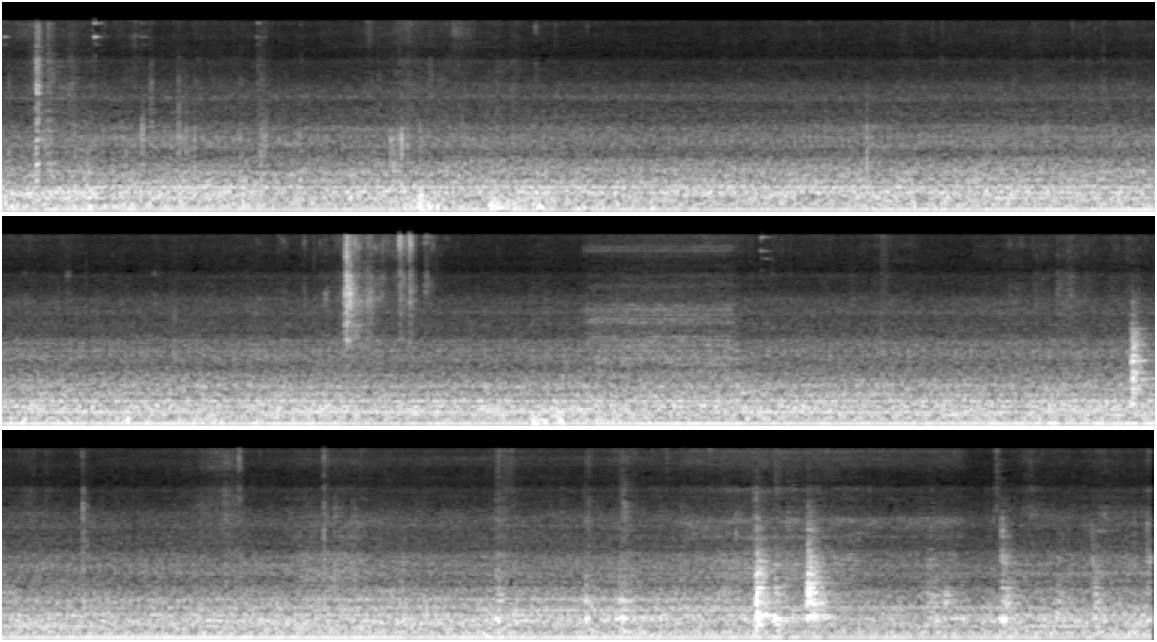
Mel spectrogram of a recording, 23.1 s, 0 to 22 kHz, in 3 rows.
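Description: Case TV450 skid steer's diesel engine running steadily at constant speed, with a few sharp metal clanks over it.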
